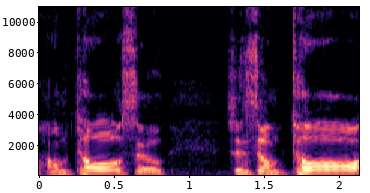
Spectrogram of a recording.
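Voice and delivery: ordinary talk, nothing marked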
